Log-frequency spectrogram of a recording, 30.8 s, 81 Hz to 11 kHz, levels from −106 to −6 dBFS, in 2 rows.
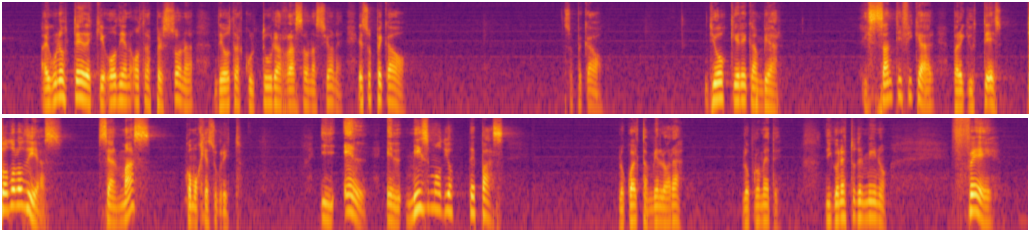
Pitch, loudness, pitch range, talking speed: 125 Hz, -20 LUFS, 105-145 Hz, 105 wpm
